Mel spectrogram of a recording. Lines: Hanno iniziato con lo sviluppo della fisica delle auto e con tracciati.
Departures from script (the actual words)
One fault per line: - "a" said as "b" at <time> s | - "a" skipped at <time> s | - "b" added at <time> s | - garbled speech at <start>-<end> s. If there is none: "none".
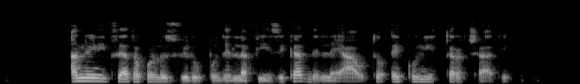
- "i" added at 4.2 s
